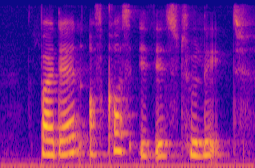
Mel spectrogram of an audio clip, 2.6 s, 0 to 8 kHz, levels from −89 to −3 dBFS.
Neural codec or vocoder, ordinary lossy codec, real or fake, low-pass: none; none; real; 7.2 kHz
